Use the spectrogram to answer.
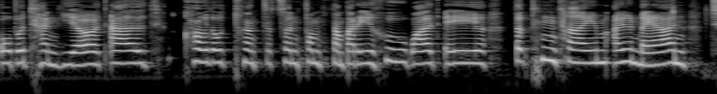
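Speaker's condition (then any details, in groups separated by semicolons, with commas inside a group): Deafness; born in Texas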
